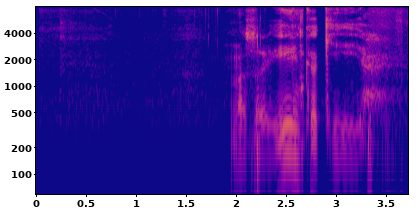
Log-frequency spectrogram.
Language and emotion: Russian, neutral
